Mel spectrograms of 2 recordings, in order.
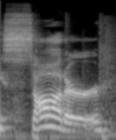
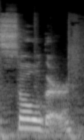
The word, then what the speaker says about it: solder: Well, Americans say solder, and everywhere else says solder.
